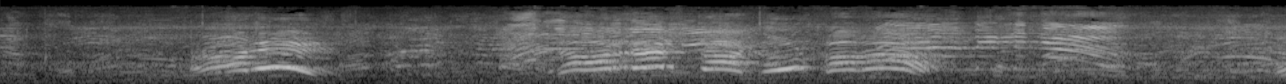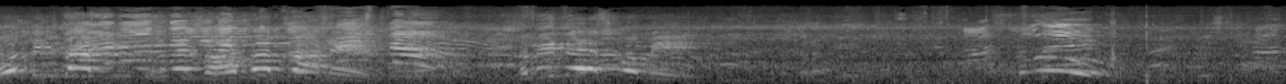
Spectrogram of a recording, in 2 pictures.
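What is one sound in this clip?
Young children shout and call out loudly across an open field.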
